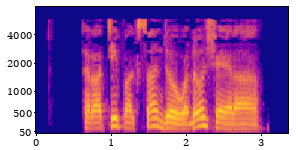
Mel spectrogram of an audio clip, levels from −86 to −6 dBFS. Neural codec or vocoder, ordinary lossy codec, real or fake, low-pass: codec, 16 kHz, 2 kbps, X-Codec, HuBERT features, trained on LibriSpeech; MP3, 24 kbps; fake; 7.2 kHz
